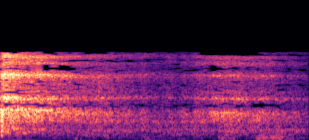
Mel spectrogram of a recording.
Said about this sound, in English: Let's take a couple of cleansing breaths to start. Breathe in. Breathe out.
